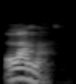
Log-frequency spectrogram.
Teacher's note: le son du la va monter légèrement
